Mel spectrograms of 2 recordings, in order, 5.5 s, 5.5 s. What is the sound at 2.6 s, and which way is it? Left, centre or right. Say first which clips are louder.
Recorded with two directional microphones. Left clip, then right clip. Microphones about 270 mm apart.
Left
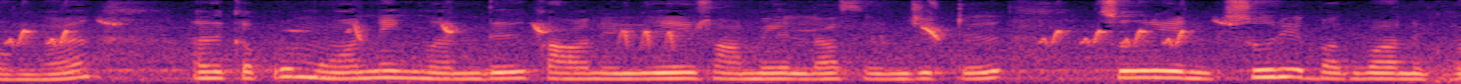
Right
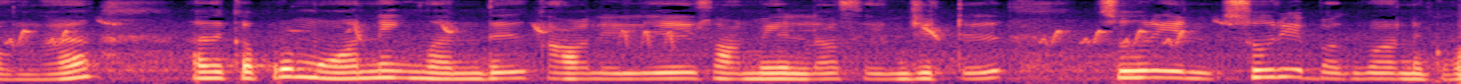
A woman's voice: right 8 dB; right.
